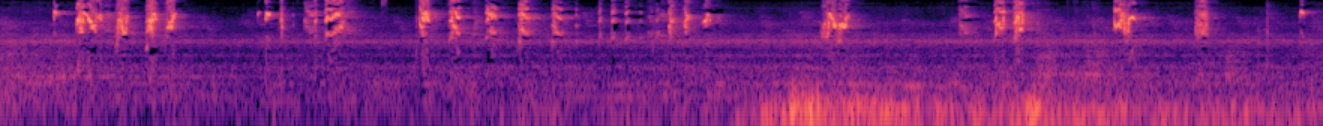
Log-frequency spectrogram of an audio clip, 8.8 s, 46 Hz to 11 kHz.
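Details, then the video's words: Lovebird singing in an online contest; steady runs of shrill, rapid chirps and buzzy notes delivered in quick clusters, with low rumbling noise in the second half. "LOMBA LOVEBIRD ONLINE 4 - Aksi LoveBird"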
